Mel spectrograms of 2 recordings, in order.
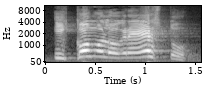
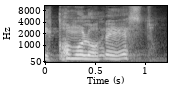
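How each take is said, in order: First: "cómo logré esto" louder, punched out; emphatic repeated question. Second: Said in the usual way. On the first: Retold or imitated. Preacher voices someone wondering at success, question asked loudly and emphatically.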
